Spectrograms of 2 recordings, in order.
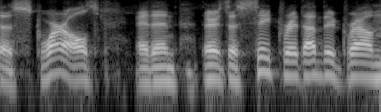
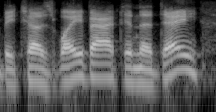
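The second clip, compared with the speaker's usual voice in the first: ordinary talk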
